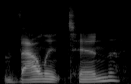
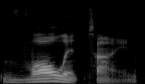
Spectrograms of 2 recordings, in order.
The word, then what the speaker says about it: Valentine: It's not Valentin. It's Valentine.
